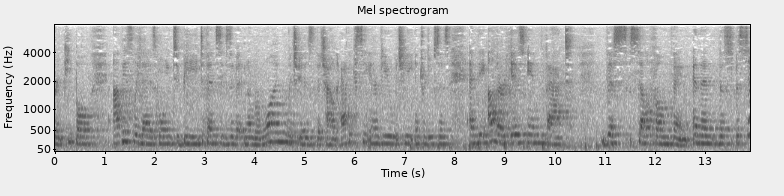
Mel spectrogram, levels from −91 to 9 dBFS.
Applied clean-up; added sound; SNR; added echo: none; none; none; none.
